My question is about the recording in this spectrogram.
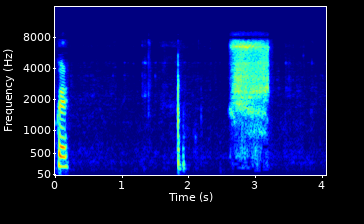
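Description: A single click, then about half a second later a short breathy hiss into the microphone, like a sharp exhale, lasting about half a second.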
